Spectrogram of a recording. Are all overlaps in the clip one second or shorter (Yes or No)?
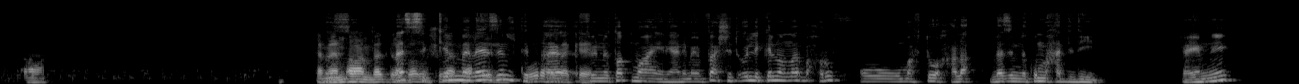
No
